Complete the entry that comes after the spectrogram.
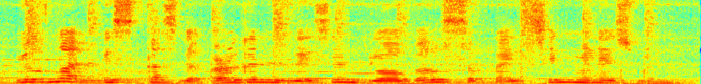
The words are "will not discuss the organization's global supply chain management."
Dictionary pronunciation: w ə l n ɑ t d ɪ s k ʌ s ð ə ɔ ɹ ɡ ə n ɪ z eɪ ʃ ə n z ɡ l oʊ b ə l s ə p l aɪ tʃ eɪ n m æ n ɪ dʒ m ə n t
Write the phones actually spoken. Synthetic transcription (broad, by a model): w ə l n ɑ t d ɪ s k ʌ s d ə ɔ ɹ ɡ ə n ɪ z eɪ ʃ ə n ɡ l oʊ b ə l s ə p aɪ s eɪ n m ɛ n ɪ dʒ m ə n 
